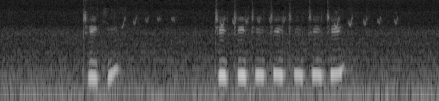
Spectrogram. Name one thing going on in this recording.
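A chick cheeps loudly a few times, close by.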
